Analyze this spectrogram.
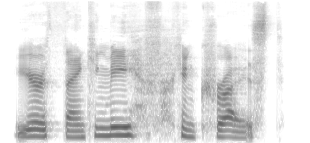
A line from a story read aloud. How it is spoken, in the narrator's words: he chuckles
